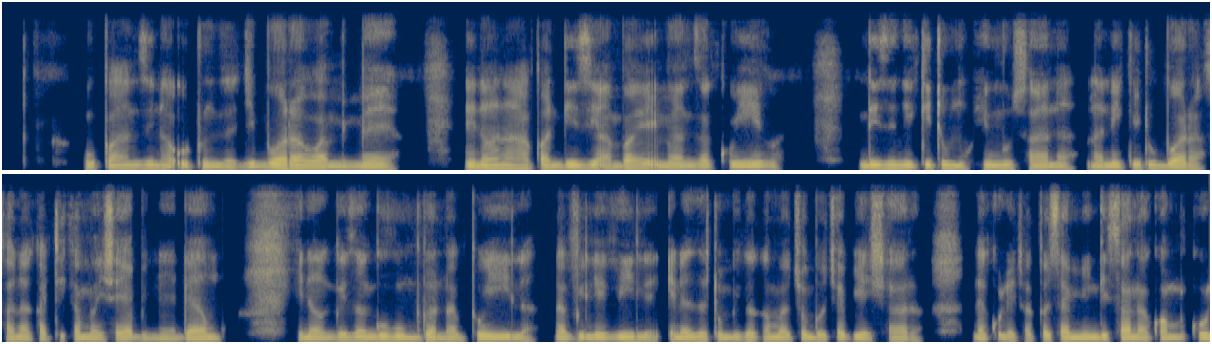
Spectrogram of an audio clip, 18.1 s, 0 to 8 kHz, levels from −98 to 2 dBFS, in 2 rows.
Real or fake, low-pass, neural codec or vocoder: fake; 7.2 kHz; autoencoder, 48 kHz, 32 numbers a frame, DAC-VAE, trained on Japanese speech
